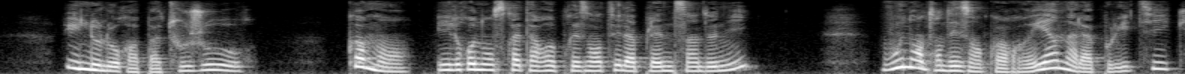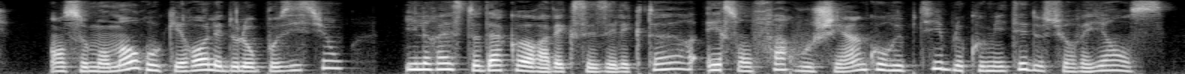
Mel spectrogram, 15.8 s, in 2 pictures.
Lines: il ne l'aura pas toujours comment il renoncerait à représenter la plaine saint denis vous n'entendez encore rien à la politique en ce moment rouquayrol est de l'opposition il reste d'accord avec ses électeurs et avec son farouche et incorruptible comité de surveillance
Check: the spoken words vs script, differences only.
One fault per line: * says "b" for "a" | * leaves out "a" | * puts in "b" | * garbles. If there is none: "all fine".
* leaves out "avec"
